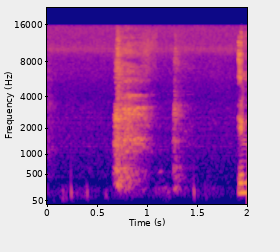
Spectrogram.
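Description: A person coughing once, briefly, about two-thirds of a second in, with a fainter sound just after it.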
